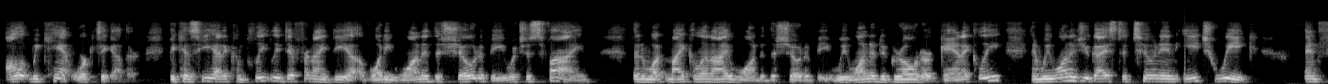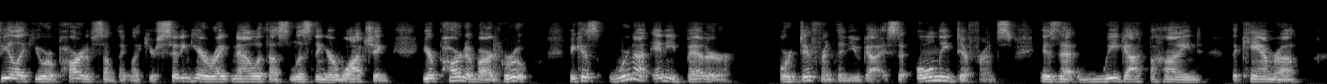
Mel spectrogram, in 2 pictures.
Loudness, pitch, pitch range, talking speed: -19 LUFS, 125 Hz, 115-140 Hz, 210 wpm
